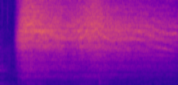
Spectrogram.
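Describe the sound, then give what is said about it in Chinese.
A steady, bright sizzle of an egg frying in a pan bursts in after a brief quiet moment and hisses on evenly at a fairly strong level, with no voices. “煎了一个金黄色的大荷包蛋，好香哦！”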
